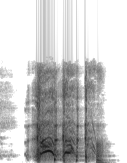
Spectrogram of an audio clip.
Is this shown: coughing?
yes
